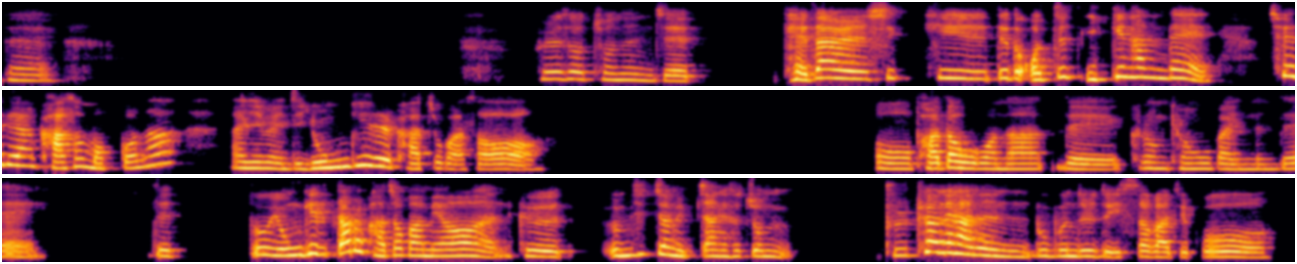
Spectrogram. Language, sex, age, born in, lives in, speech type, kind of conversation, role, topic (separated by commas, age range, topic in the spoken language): Korean, female, 35-39, South Korea, Germany, conversation, unstructured, none, 지구 온난화를 늦추기 위해 우리가 할 수 있는 일은 무엇일까요?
